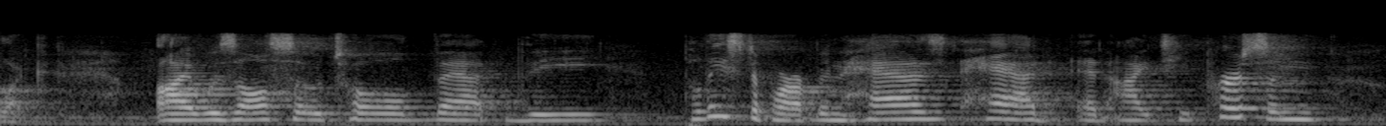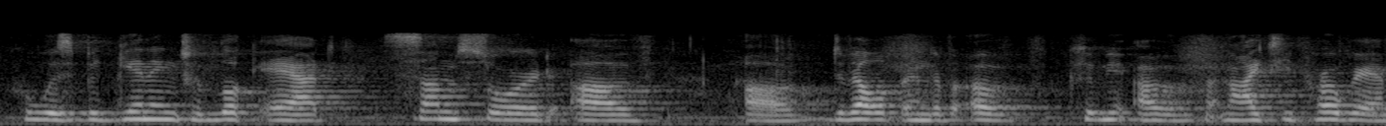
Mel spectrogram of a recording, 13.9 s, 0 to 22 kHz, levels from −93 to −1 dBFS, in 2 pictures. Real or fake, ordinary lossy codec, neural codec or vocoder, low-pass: real; AAC, 48 kbps; none; 7.2 kHz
